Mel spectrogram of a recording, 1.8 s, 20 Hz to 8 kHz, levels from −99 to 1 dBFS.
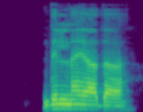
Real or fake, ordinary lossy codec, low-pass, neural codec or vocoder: real; AAC, 32 kbps; 7.2 kHz; none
